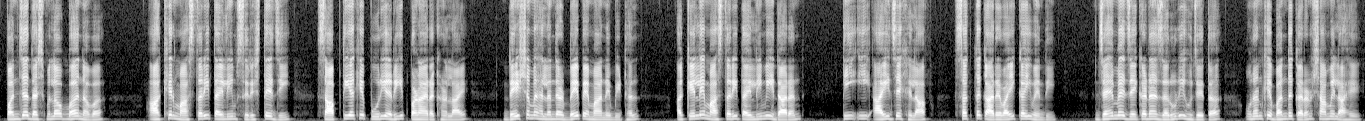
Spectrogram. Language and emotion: Sindhi, neutral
